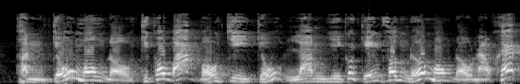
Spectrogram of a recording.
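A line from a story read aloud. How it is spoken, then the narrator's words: Shouting. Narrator (Vietnamese): Dạng Thắng quát lên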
